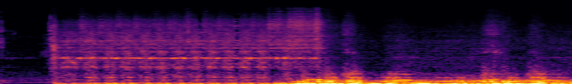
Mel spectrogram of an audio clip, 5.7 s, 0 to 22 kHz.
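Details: ST170 engine on GSX-R750 individual throttle bodies with ME221 ECU, engine management light on: quick crank and catch, steady idle rising into crisp, even revs with no misfire, knock or banging; starts and runs healthy.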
